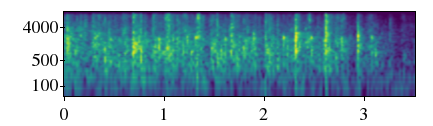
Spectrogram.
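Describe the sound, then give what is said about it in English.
A crowd applauds steadily, a dense patter of many hands clapping at once with sharp overlapping claps, holding fairly loud throughout before thinning slightly at the end. No one speaks. “And I don't know if you guys are just dumbstruck or just like, wow, because normally that would be like clapping praise God moments in time, right?”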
